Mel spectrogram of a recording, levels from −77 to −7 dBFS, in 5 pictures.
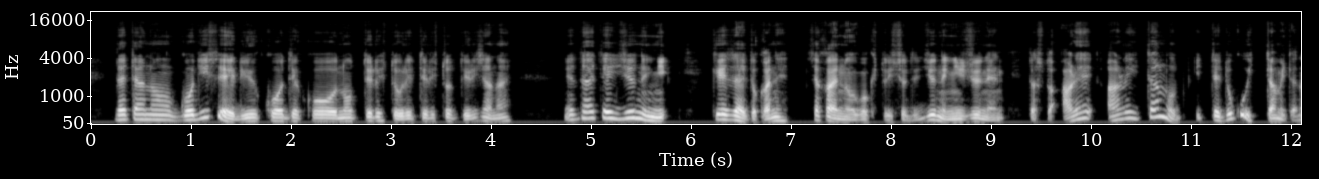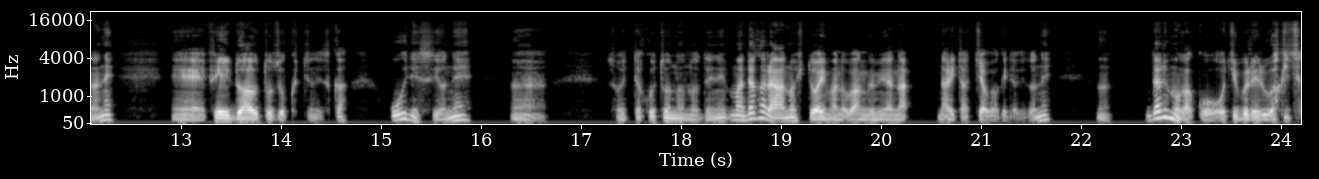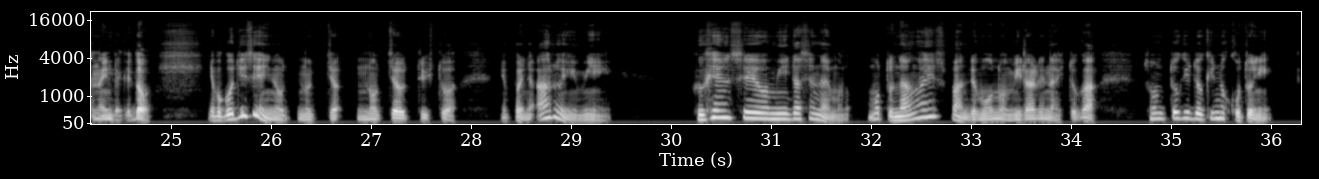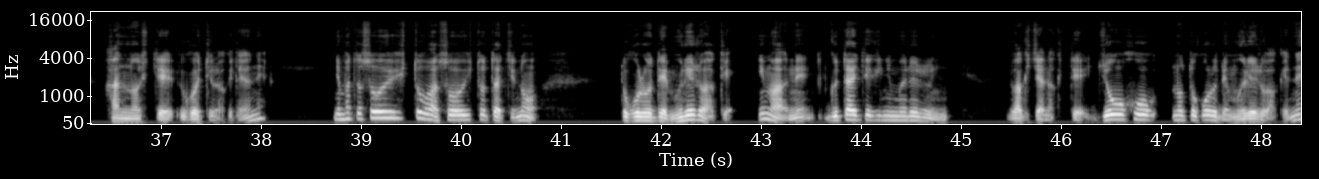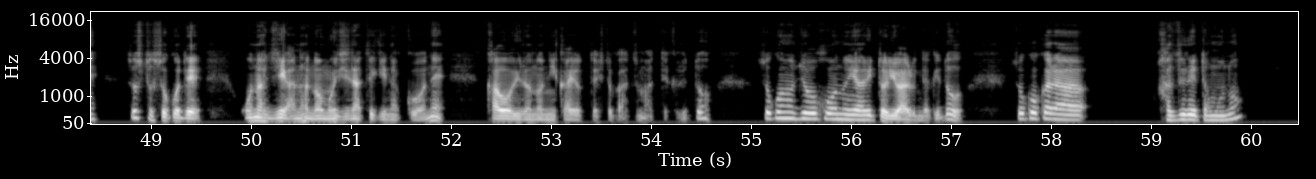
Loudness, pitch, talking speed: -20 LUFS, 115 Hz, 360 characters per minute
